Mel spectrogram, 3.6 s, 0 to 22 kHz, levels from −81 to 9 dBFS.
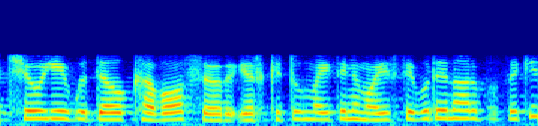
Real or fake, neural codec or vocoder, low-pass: fake; codec, 16 kHz, 0.3 kbps, FocalCodec; 3.6 kHz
